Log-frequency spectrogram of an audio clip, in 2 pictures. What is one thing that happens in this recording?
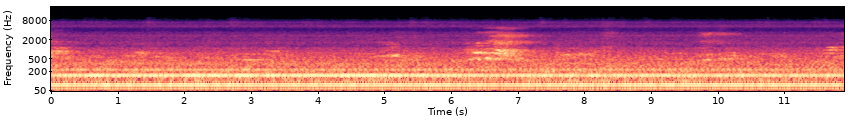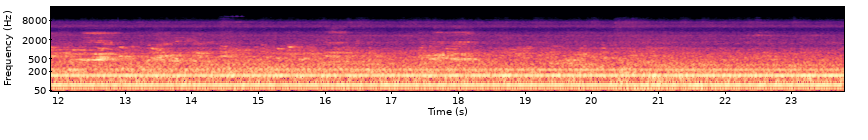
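An engine idles with a steady low hum.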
